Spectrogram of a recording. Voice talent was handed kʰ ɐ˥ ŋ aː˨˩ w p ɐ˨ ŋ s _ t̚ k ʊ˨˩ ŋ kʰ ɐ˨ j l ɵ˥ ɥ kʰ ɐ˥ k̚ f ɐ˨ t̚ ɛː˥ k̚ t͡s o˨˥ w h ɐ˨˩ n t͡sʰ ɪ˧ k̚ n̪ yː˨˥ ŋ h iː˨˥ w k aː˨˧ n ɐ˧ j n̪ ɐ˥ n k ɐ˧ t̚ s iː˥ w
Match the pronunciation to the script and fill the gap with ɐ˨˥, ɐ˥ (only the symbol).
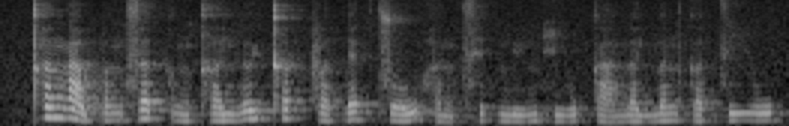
ɐ˥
